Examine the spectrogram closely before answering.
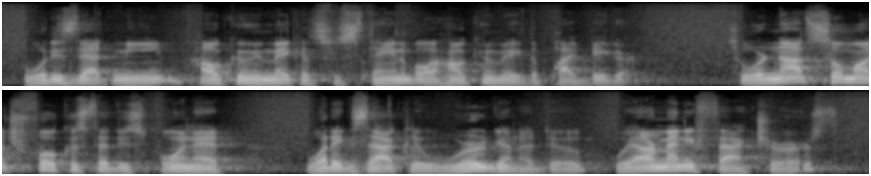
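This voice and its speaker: A man with a Romanian accent talks at a very fast pace. His voice is fairly low in pitch, with ordinary pitch variation. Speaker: aerospace executive, former air force pilot. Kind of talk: panel discussion. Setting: conference stage with audience.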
